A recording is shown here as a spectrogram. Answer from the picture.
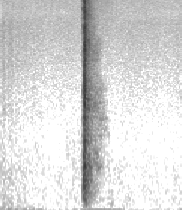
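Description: A single short, sharp knock-like click about a second in, fading quickly, over faint room tone.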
